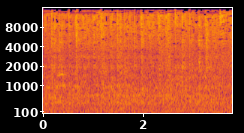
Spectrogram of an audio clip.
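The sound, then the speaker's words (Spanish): A New York subway train makes a loud, continuous rumble mixed with dense rattling and clattering. The noise stays steady and unbroken, with no pauses. “Vámonos al metro de Nueva York.”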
